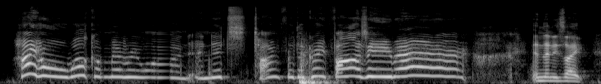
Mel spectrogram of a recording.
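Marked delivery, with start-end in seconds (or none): 0.1-4.7 much higher frog puppet voice, slowing to the end; high, nasal-free cheery frog host; Kermit voice. Retold or imitated. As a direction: welcome the crowd like Kermit. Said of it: "And so he goes".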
